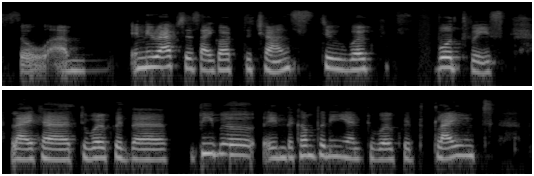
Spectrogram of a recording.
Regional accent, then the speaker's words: India; moved away as an adult; also born or lived in Leicester, United Kingdom; now in Perth, Australia; Okay, so I was born and brought up in India for 20 years.

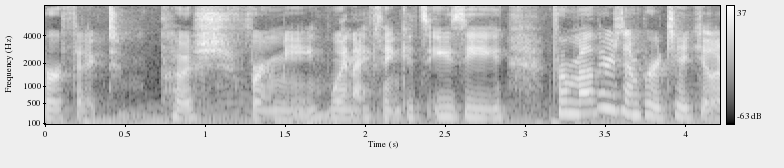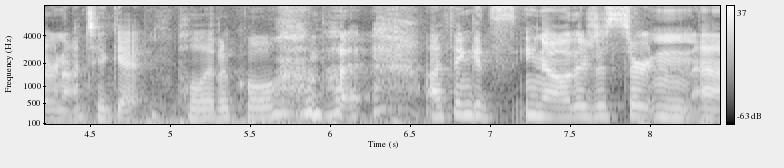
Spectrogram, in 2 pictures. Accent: Pacific Northwest, United States; also born or lived in Los Angeles; now in Portland, United States; I'm from the Northwest originally as well.

